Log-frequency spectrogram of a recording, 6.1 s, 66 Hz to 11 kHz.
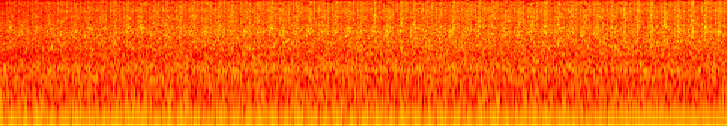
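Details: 1975 Ford F750 pipeline truck V8 just after getting it to fire, fuel treatment added: low, lumpy idle with an uneven beat near three pulses a second, barely holding on; rough idle, cause not confirmed.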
